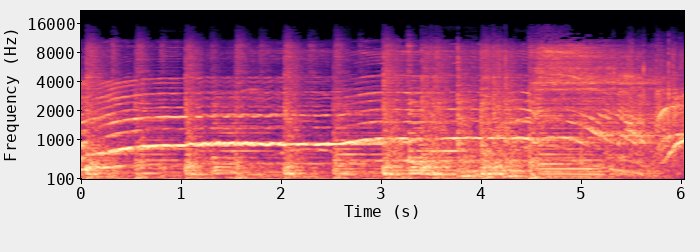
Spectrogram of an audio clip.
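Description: Female singer belting one long note that slides up and is held, over a live band's drum beat and bass. The band stops about four and a half seconds in, and the audience begins whooping and cheering at the very end.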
